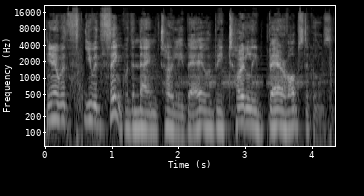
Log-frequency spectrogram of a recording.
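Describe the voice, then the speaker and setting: Here a gaming YouTuber from Australia, young and male, talks through a let's-play with dry jokes at his own expense, occasionally chewing banana as he speaks. He sounds medium-pitched and brisk, with faint music in the background.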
